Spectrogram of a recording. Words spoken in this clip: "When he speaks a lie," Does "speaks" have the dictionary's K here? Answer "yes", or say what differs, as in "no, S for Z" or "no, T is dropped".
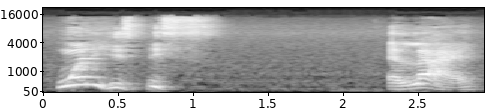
no, K is dropped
